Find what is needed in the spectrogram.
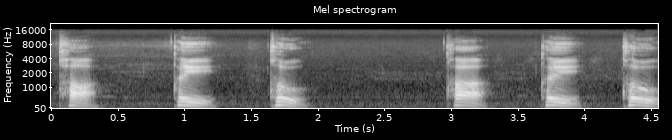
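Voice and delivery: "খ, খি, খু" rasped full from the throat; heavy-mouthed kh opening each syllable; thick, heavy kh. Shown as a demonstration. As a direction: round and darken each "খ, খি, খু". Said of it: "মোটা হবে".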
